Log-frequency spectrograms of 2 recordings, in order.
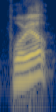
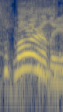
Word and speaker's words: Florely: I know that Floriel, I always say your name wrong. Florely. Okay, yeah. Vic, would you quit telling me to pronounce it wrong? It's Florely. I told you.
